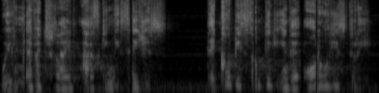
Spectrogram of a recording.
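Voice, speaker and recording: Earnest alien scientist, reverberant. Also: male voice, mid-range voice, sing-song, normal speed, a bit bright, slight background noise. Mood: earnest, concerned. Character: earnest young male alien scientist, thoughtful and unsure. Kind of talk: video game dialogue acting. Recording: long reverb, music underneath.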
